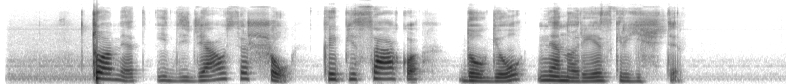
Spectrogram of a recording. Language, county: Lithuanian, Panevėžys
